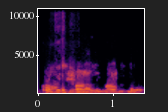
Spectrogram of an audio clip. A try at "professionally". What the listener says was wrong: professionally স্টেজটা খেয়াল করেন, আমি ফ্যাট স্টেজ দিচ্ছি কিন্তু ফাস্ট। professionally, professionally, ফে না ফ্যা, professionally, পুরোটা হালকা করেন, professionally.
